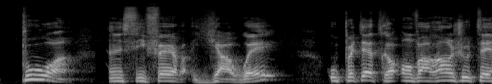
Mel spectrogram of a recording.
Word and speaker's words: Yahweh: Donc, parfois, on rajoute un A et un E pour ainsi faire Yahweh, ou peut-être on va rajouter un E au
